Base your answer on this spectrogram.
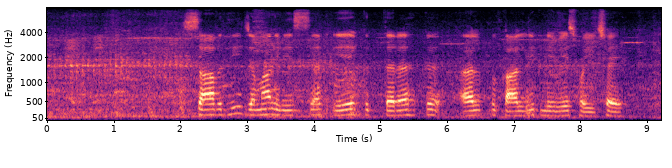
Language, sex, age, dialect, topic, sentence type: Maithili, male, 18-24, Eastern / Thethi, banking, statement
